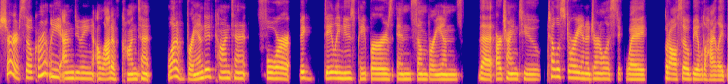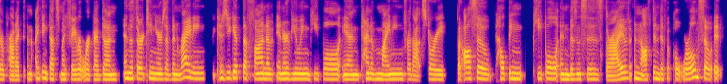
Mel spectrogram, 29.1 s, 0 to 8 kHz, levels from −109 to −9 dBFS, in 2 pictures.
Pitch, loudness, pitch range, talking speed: 190 Hz, -18 LUFS, 180-205 Hz, 175 wpm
